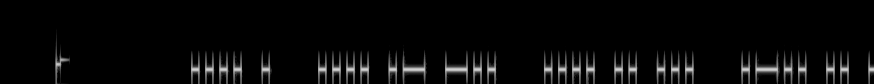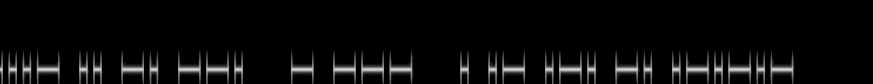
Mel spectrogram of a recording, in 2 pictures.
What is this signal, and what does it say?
Morse code, heard as a keyed tone, about 17 wpm, 700 Hz. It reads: HE HAD HIS LIVING TO EARN.
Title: Sentences from Top 1500 Words 17wpm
